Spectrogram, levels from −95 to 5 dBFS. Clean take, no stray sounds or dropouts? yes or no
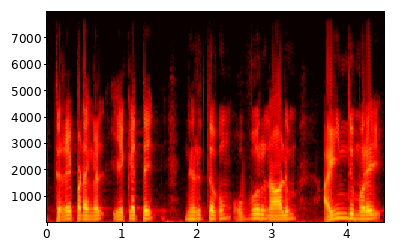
no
